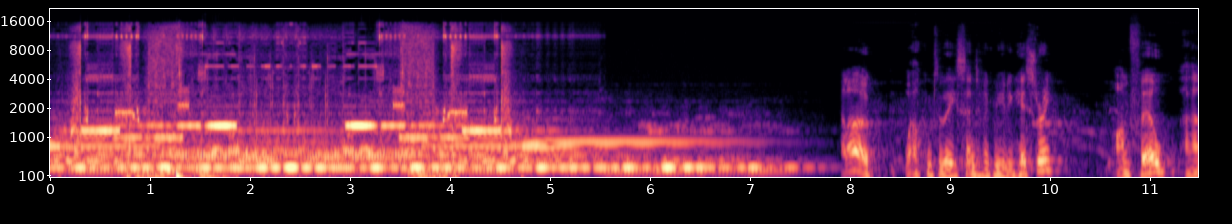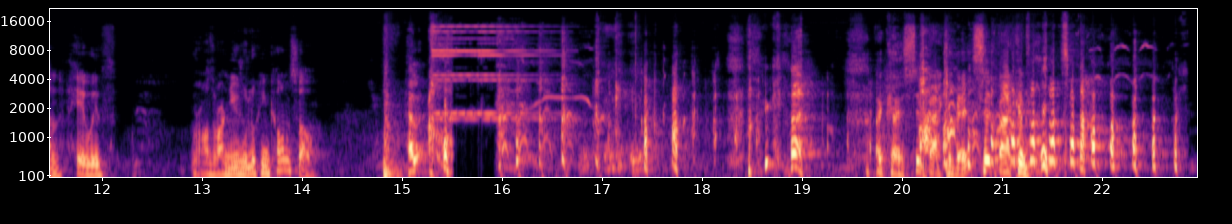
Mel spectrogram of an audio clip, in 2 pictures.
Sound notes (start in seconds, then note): 14.8 bang; 16.5 laughing; 21.6 more laughing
